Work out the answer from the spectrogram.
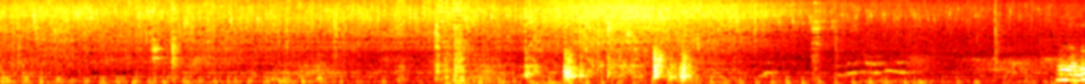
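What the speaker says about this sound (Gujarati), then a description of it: "હવે નાખીશું હિંગ નાખી અને આપણે ડુંગળી સાતરવા નાખી દઈશું" Onions sizzle loudly as they are sautéed in hot oil with asafoetida for Gujarati dal fry, a steady bright hiss with occasional stirring clatters that eases off toward the end.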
